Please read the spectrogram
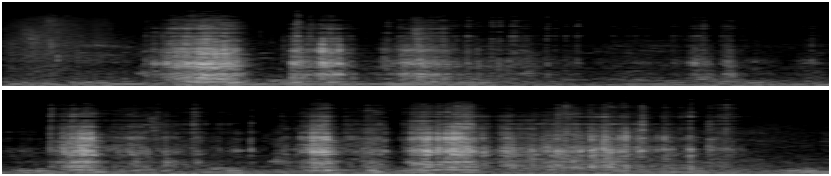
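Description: Several short scrapes and rubs as brick pieces and an aluminum brazing rod are slid and shifted over a stone tile around an aluminum workpiece.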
